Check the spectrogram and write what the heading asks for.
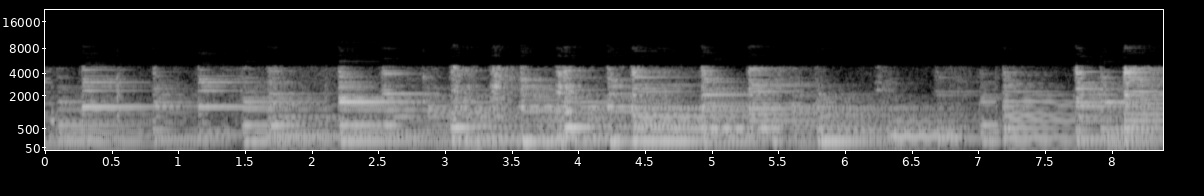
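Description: Classical guitar playing the picked instrumental introduction of a song, melody notes over bass notes.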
